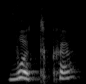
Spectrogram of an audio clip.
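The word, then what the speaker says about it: водка: The same with vodka. Vodka. We don't say vodka. It's very hard to say like this, but we pronounce t instead of the vodka and we say f instead of vka.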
